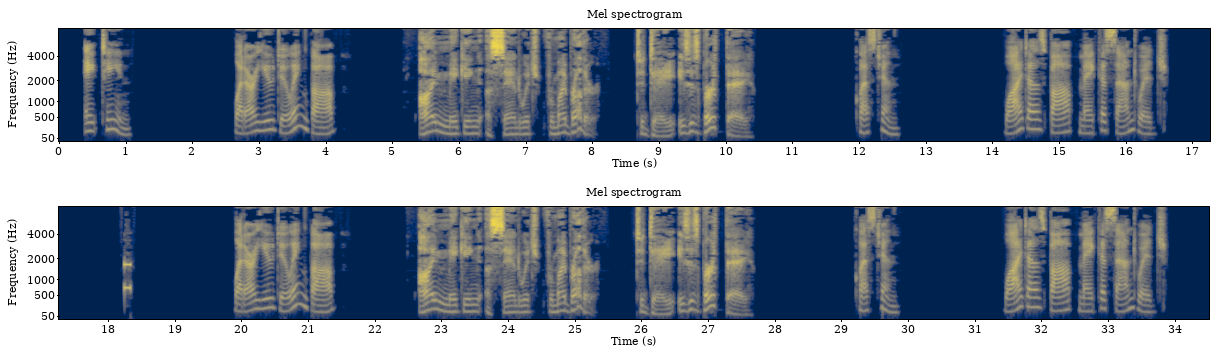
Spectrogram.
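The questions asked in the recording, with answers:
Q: Why does Bob make a sandwich?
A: It's his brother's birthday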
